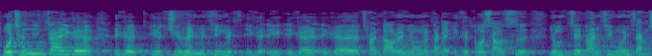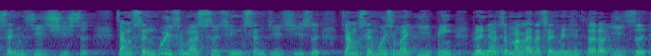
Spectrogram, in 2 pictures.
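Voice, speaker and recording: A man preaching a sermon, telling a story with lively acted-out voices and many hesitations. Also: high-pitched, fast talker, few pauses, in a large hall.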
